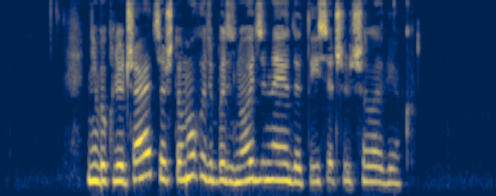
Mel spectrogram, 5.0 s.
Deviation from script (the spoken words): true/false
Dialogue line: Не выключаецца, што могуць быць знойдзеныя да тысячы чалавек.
false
